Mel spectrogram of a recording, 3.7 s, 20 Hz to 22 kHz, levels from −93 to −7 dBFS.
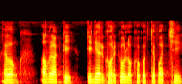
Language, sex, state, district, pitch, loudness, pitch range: Bengali, male, West Bengal, Dakshin Dinajpur, 120 Hz, -23 LUFS, 110-125 Hz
